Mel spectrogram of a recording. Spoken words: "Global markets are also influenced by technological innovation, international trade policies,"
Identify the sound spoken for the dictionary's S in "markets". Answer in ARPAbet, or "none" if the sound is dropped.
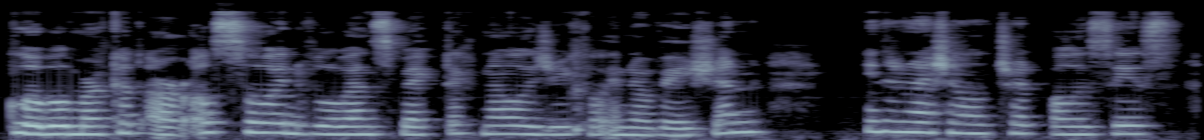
none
